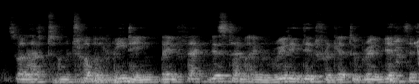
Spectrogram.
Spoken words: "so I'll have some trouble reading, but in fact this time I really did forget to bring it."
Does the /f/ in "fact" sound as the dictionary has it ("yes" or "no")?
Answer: yes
